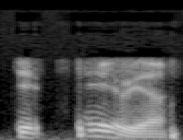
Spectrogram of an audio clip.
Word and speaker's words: diphtheria: She talked about diphtheria. Well, it's not spelled even diphtheria. It's spelled D-I-P-H-T-H as diphtheria.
